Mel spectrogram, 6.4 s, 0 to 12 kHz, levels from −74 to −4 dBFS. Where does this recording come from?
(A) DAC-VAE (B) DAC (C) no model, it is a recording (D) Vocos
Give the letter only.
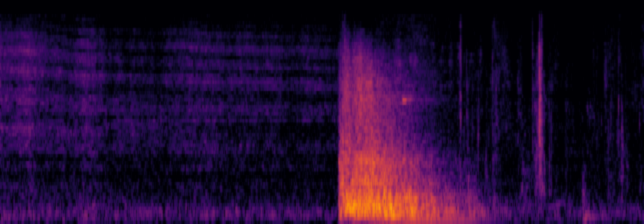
C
